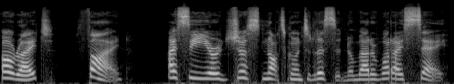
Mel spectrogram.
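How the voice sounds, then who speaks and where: Woman acting sharp, bright, scornful angry woman. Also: fairly high pitch, normal speed, dry recording, natural voice. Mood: bitter. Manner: scornful, confrontational. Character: angry, bitter, sharp-tongued adult woman. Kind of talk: fan dub voice acting of a video game.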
